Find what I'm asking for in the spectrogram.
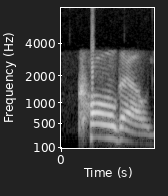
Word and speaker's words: Kuldell: We're talking to Heather, you tell it, because am I pronouncing it right? Give her the background. – Kuldell, you got it. – Okay, Kuldell.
